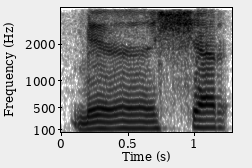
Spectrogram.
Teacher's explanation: Nun mati ketemu shin. Dibaca samar ikhfa.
